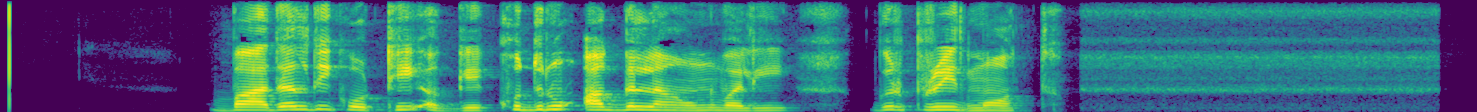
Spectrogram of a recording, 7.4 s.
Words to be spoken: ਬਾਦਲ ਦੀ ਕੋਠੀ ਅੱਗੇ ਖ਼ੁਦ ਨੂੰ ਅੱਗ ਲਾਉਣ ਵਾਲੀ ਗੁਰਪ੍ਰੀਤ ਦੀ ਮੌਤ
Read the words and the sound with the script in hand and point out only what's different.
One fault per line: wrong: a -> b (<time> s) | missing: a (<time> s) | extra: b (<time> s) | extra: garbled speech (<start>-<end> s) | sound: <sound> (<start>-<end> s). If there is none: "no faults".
missing: ਦੀ (4.8 s)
